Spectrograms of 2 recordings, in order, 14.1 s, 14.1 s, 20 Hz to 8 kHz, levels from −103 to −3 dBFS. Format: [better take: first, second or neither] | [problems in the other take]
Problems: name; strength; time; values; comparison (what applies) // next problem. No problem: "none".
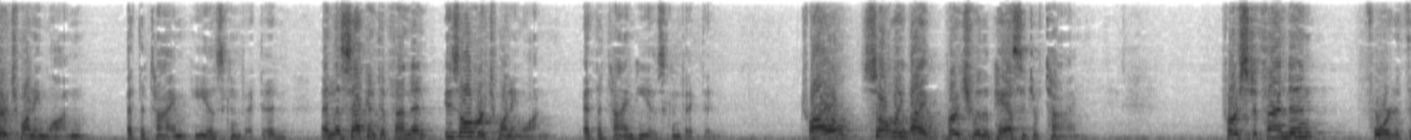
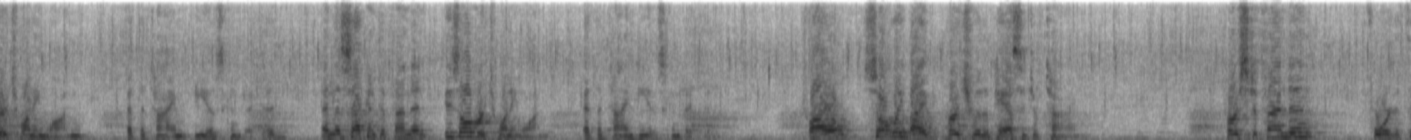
first | background sound (Breathing + Frying (food)); 14 dB below the speech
